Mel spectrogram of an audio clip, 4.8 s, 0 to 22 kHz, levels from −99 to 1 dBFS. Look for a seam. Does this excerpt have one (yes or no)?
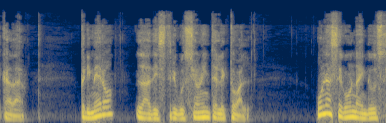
no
